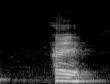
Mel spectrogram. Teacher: ए का उच्चारण स्थान कंठ तालु है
